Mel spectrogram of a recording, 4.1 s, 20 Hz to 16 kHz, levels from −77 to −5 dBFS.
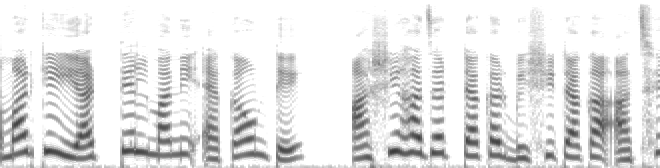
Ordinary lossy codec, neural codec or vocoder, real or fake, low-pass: none; none; real; 14.4 kHz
